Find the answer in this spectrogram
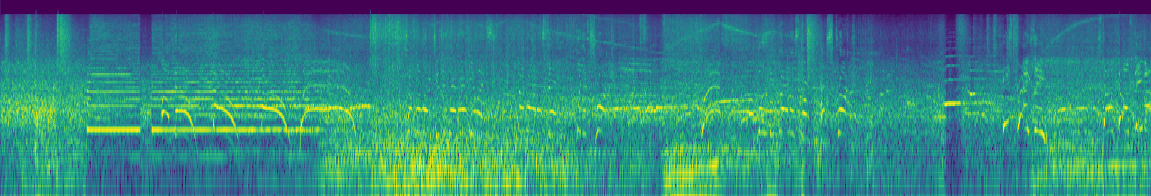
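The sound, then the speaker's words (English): A semi truck driven by Stone Cold Steve Austin rumbles loudly while its horn blares in long sustained honks, with an air brake hiss, amid a noisy crowd and excited commentary voices over the top. “He's is he commandeering that semi?”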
